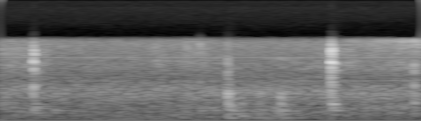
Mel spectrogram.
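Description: A few light mechanical clicks, about four spread over two seconds, as coupled Briggs & Stratton engine blocks with the heads off are turned over slowly by hand through a machined shaft coupling.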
